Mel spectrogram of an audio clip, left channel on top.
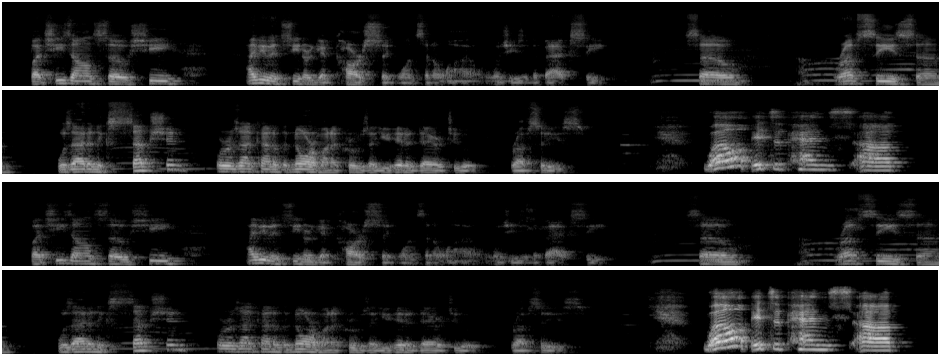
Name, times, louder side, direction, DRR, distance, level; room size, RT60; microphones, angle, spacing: voice 1, 0.3-2.0 2.4-6.0 6.8-7.5 8.3-9.5 9.9-11.2 11.5-14.1 14.5-15.2 15.6-15.7, left 3 dB, 50° left, 0.7 m, -32 dB
Human voice, 6.5-7.4 8.0-9.5 10.4-11.7, left 2 dB, 75° left, 1.3 m, -51 dB
voice 2, 15.9-18.3, right 6 dB, 80° right, 0.7 m, -22 dB
7.4 x 5.5 x 2.3 m
head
